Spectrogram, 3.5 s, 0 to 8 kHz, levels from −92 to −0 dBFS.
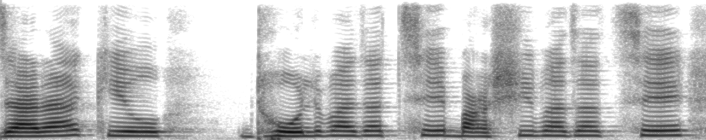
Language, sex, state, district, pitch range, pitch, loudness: Bengali, female, West Bengal, Paschim Medinipur, 240-270 Hz, 260 Hz, -16 LUFS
